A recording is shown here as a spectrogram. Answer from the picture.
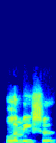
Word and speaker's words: Lamisha: Am I pronouncing it right when I say Lamisha? Lamisha, yes, Lamisha. Okay, I put an extra syllable in there.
